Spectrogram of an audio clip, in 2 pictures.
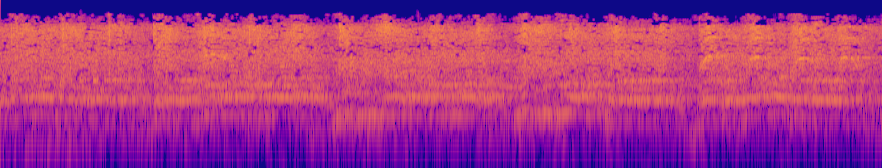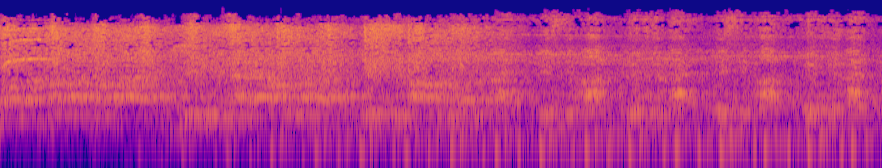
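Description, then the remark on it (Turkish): A huge football stadium crowd of Fenerbahçe and Beşiktaş supporters chants in unison in the stands, calling for the government to resign, steady and loud throughout, with rhythmic rising and falling phrases; toward the end the chanting grows choppier with sharp pulses like clapping or stamping. “İstersen önce tezahüratları dinleyelim Fenerbahçe ve Beşiktaş tribünlerindeki sonra devam edelim.”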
